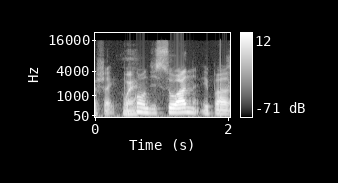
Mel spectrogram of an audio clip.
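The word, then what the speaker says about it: Sochan: Pourquoi on dit Sohan et pas Sochaux? Parce que c'est du polonais. C'est un nom de famille polonais et en polonais, on ne prononce pas le C devant le H dans ces circonstances-là.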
